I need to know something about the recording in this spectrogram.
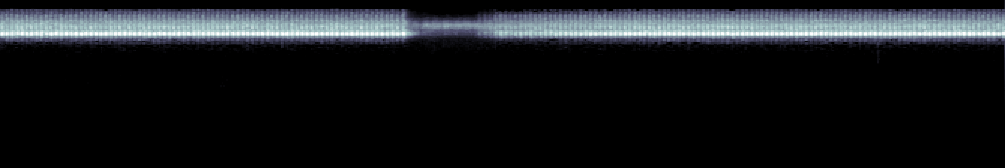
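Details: Shrill, high-pitched insect trill from grasshoppers, steady and rapidly pulsing, fading out for about a second near the middle and then slowly rising back to full strength. No other sounds.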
